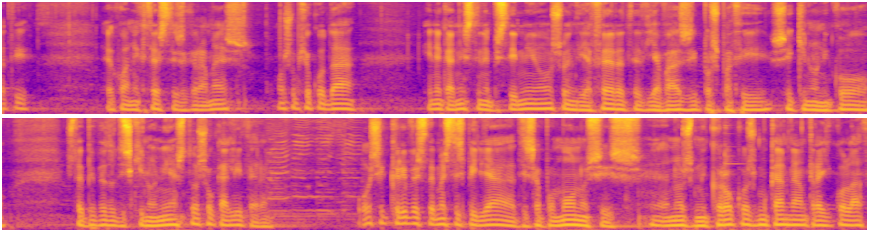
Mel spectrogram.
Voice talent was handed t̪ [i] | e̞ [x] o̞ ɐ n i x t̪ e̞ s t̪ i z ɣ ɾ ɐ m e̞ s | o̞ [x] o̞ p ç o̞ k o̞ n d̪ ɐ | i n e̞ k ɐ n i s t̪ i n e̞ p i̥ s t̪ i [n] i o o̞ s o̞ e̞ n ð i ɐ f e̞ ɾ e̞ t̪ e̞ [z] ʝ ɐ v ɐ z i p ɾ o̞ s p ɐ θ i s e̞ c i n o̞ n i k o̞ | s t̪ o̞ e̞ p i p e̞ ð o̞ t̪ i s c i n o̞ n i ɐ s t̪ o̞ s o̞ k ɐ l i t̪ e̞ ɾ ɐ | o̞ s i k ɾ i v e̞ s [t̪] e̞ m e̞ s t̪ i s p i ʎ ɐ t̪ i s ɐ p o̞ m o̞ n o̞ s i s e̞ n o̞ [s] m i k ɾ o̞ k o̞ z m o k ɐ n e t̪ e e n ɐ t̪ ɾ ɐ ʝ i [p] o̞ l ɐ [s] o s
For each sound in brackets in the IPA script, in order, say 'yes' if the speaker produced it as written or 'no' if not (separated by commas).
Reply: yes, yes, no, no, no, yes, no, no, no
